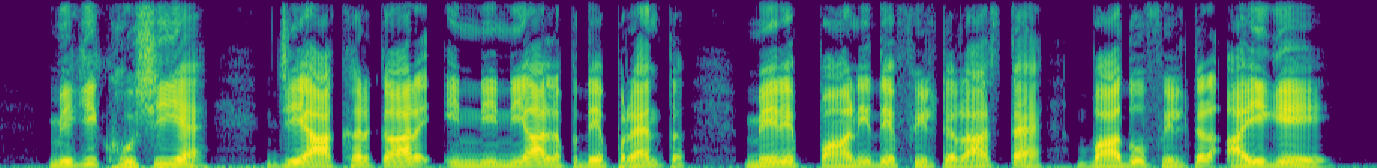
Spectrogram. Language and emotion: Dogri, happy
